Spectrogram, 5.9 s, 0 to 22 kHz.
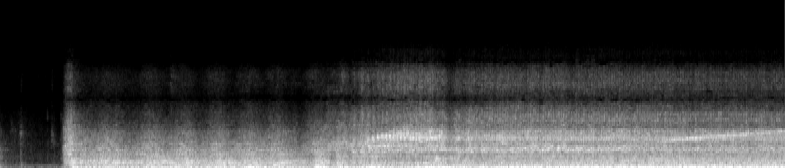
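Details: Farm tractor diesel (7530) started on a frosty morning: starter turns briefly, fires at once and settles into a steady, even diesel clatter; normal cold start.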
